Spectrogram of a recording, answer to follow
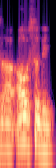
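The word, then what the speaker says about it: औषधि: Yeah, in Nepali, we pronounce it as ausadhi.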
